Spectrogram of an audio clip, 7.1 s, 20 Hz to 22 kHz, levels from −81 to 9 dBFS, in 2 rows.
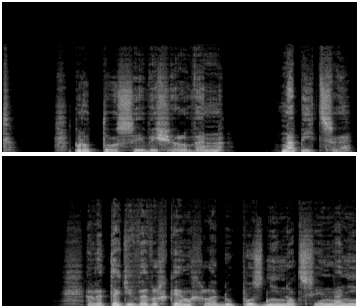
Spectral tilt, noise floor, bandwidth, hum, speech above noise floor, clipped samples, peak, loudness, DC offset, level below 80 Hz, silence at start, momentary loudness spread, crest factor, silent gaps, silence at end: -5 dB/octave; -83 dBFS; 16 kHz; none; 61 dB; under 0.1%; 0 dBFS; -22 LUFS; under 0.1%; -44 dBFS; 0 s; 14 LU; 22 dB; none; 0 s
